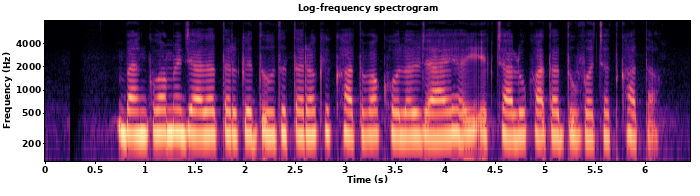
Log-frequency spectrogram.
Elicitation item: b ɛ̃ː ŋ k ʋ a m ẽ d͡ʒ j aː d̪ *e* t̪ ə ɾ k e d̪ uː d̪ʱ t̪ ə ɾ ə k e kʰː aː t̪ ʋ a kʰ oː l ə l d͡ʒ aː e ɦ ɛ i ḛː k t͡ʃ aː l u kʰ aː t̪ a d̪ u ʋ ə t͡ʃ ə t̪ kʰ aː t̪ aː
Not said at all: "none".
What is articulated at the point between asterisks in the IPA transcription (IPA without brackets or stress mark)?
a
